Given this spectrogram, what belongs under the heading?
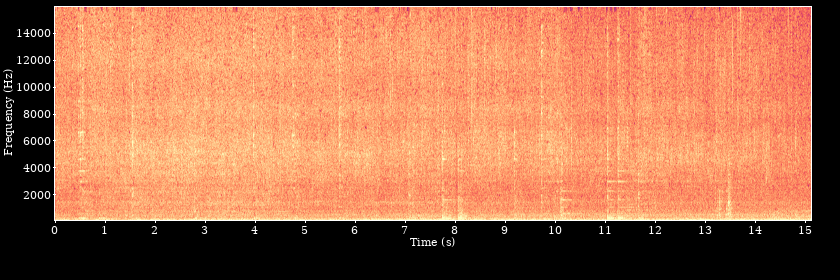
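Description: Potato pieces fry alongside green beans in a pan, giving a steady, dense sizzle like light rain that runs unbroken and fairly loud, with occasional soft scrapes of stirring and no voices.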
